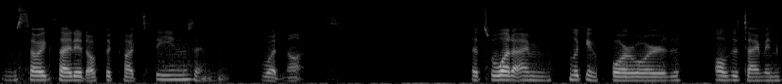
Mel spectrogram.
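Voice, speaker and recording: A woman's voice: mid-range voice, darkish tone, rough recording. Young lady streaming a game, chill casual commentary, takes her time talking.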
